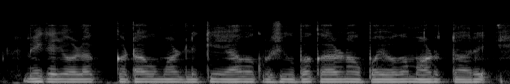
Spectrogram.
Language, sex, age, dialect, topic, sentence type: Kannada, male, 25-30, Coastal/Dakshin, agriculture, question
